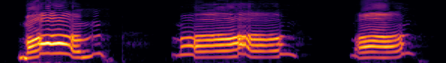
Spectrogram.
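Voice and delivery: loud, high voice, cracking on "Mom". Showing viewers the voice cracks they can tag in the comments: voice cracking. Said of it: "there's some voice cracks".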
